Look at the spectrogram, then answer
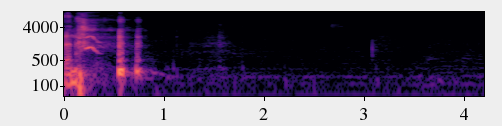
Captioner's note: laughing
